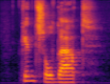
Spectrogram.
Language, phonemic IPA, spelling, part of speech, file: Dutch, /ˌkɪntsɔlˈdaːt/, kindsoldaat, noun, Nl-kindsoldaat.ogg
- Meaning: child soldier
